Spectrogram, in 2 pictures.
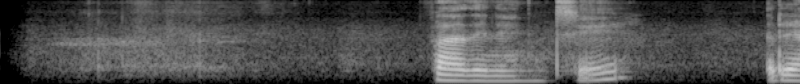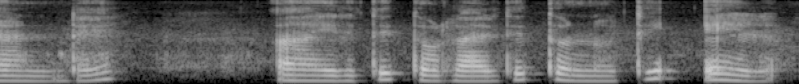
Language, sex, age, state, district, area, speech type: Malayalam, female, 18-30, Kerala, Kottayam, rural, spontaneous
